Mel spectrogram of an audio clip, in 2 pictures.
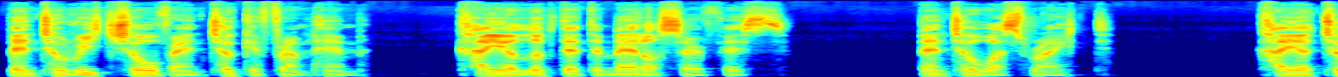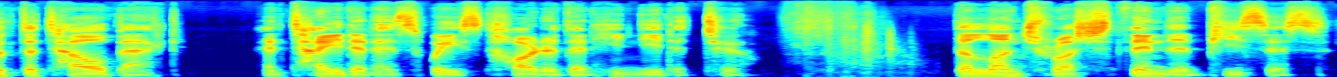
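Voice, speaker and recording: A man narrating his own audiobook in a measured, understated way. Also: low voice, steady tone, pushed and bright, no echo, studio quality. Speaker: author and narrator.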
